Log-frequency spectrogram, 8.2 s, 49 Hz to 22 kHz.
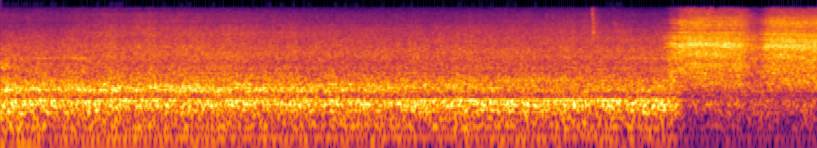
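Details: Ingersoll Rand SSR 40 hp rotary screw air compressor, 30,824 hours, on 460 V three-phase power: loud even roar with steady low drone, no knocks or surges; running normally.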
